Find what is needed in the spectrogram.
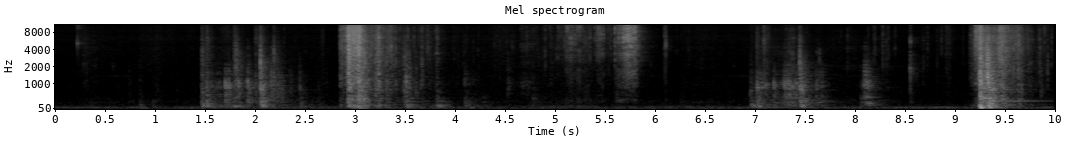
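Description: A plastic-wrapped head of greens being handled and dropped into a kitchen trash can lined with a plastic bag: several bursts of plastic crinkling and knocking, and a loud thunk with a brief ring near the end.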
